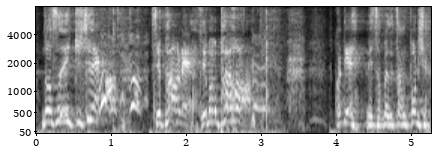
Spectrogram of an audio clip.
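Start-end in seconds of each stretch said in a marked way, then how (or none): 0.0-2.6 shouted command. Acted. Robber calling out hands up.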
